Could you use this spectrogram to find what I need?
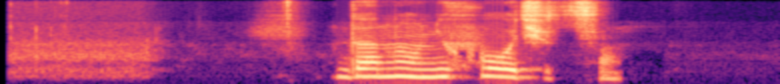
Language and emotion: Russian, neutral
